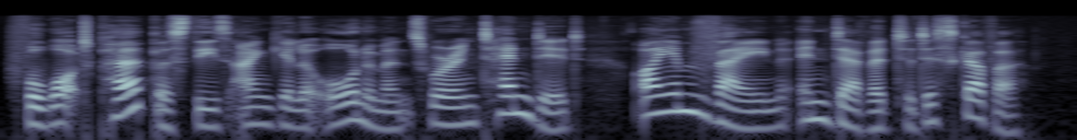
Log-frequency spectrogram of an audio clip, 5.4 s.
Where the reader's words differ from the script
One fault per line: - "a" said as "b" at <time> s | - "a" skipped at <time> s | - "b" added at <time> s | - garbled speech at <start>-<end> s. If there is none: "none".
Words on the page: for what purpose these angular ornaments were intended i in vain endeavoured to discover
none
